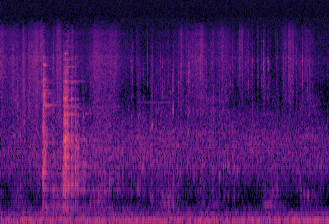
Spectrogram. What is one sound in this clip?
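A dog sniffs and rustles through grass.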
